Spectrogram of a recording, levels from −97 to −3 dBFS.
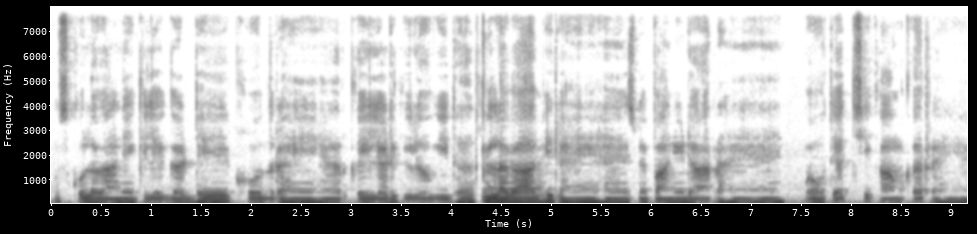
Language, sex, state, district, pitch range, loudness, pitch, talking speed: Hindi, male, Chhattisgarh, Korba, 120-125 Hz, -34 LUFS, 120 Hz, 190 wpm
